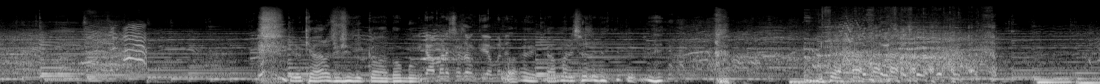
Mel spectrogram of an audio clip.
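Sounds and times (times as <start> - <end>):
background music with deep bass: 0.0 - 11.0
laughter: 6.1 - 10.2.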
